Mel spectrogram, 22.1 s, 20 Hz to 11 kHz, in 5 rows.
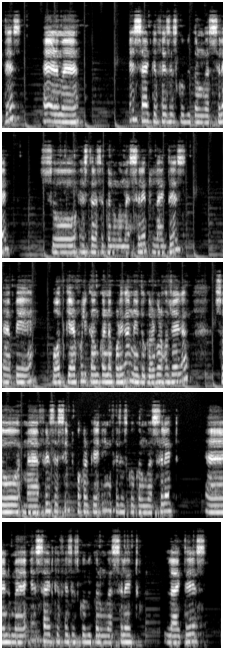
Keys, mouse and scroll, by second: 0.0 click, 1.2 scroll up 1, 1.8 alt+click, 3.0 alt+click, 3.4-4.2 typing, 5.1 click, 5.6 shift+click, 6.5 scroll down 1, 7.0 click, 7.9 typing, 8.7 click, 11.9 scroll up 1, 14.1 shift+click, 14.9 click, 15.5 scroll down 1, 15.9 click, 16.4 Home, 16.9 scroll up 1, 17.4 click, 17.5-18.3 typing, 19.0 click, 19.5 shift+click, 20.2 click, 21.8 alt+click.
